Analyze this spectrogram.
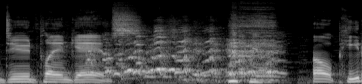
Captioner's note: audience laughing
